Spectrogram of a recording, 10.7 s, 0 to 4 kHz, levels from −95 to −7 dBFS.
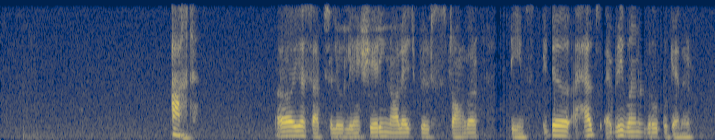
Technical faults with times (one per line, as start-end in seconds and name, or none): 6.90-10.48 repeated packet loss (robotic sound)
